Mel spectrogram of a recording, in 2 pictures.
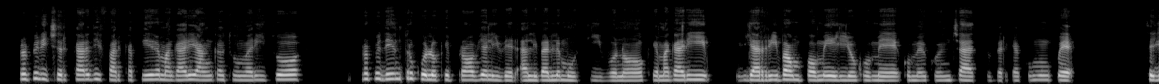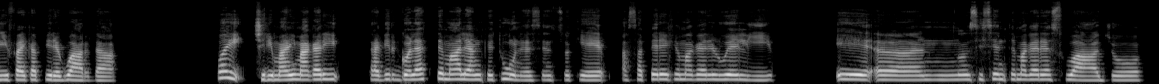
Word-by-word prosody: proprio 245 +2 0
di 245 - -2
cercare 225 0 -1
di 240 0 -4
far 210 -3 -5
capire 215 +2 -1
magari 210 +1 +1
anche 205 +1 -3
a - - -4
tuo 210 -1 -9
marito, 205 +3 0 0.5
proprio 255 +1 -2
dentro 255 +3 0
quello 225 -4 +4
che 215 0 -4
provi 205 +1 0
a - - +5
live 195 -3 -2
a 190 - -4
livello 195 +1 +1
emotivo, 185 -2 -6
no, 180 0 -1
che 195 +1 -7
magari, 210 +2 +1 0.3
gli 200 +2 -1
arriva 205 +2 +3
un 210 -2 +1
po' 200 -1 +1
meglio 195 -1 +1
come 190 -1 -2
come 190 -1 -6
concetto, 190 -1 -4
perché 185 0 -10
comunque, 200 -1 -2 0.6
se 205 - +2
gli 210 +2 +1
fai 210 -1 +3
capire: 210 -1 +1
"Guarda" 190 -3 +1 1.0
poi 300 -3 +2
ci 225 - -2
rimani 215 +1 +5
magari, 230 +2 +4 0.3
tra 215 -1 0
virgolette, 230 +3 +1
"male" 235 -2 +4
anche 225 -1 +1
tu 250 0 0
nel 195 -1 -4
senso 205 0 -8
che, 200 -1 -2
a 210 - -11
sapere 230 +2 +1
che 235 - -5
magari 225 0 0
lui 230 0 +4
è 225 - +4
lì 200 -2 -5 0.7
e, 230 -2 +6
ehm, 210 0 0
non 225 0 +1
si 225 +1 -6
sente 235 0 -2
magari 225 0 +1
a 225 - +1
suo 220 0 -3
agio, 195 0 -2
210 Hz, 175 wpm, -20 LUFS, 195-225 Hz, 1.0 s, e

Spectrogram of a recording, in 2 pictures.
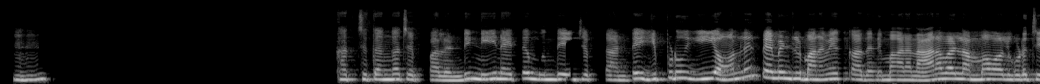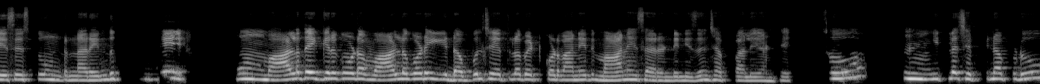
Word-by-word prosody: హుహు. 215 +4 -1 2.9
ఖచ్చితంగా! 230 0 +1
చెప్పాలండి. 205 -2 -2
నేనైతే 250 +1 +2
ముందు 225 0 +3
ఏం 230 - -3
చెప్తా 225 -1 -8
అంటే, 200 +6 -2 0.2
ఇప్పుడు 280 +5 -2 0.2
ఈ - - +6 0.2
ఆన్లైన్ 335 - -2
పేమెంట్‌లు, 285 -4 +4
మనమే 225 +3 +2 0.2
కాదండి! 205 -2 -3
మన 210 -1 -1
నాన్న 200 +5 +3
వాళ్ళ, 260 -1 +3
అమ్మ 220 +1 +3
వాళ్ళు 235 -1 0
కూడా, 225 0 0
చేసేస్తూ 220 +1 -2
ఉంటున్నారు. 195 -1 -2
ఎందుకంటే 240 +3 -5 0.7
హ్మ్. 250 -2 +3
వాళ్ళ 210 +4 +2
దగ్గర 275 -1 +4
కూడా 265 -1 +2 0.2
వాళ్ళు 215 +5 +2
కూడా, 260 +1 +3
ఈ - - -4
డబ్బులు 205 +5 -2
చేతిలో 240 -1 -2
పెట్టుకోవడం 225 -2 -4
అనేది, 215 +1 -2
మానేశారండి, 190 -3 -1
నిజం 185 +4 -4
చెప్పాలి 185 -3 -6
అంటే. 165 +2 -8 0.4
సో 270 - -1 0.7
హ్మ్, 255 -2 +8
ఇట్లా 270 +4 -1
చెప్పినప్పుడు, 250 0 -2
225 Hz, 120 wpm, -22 LUFS, 210-250 Hz, 2.9 s, హ్మ్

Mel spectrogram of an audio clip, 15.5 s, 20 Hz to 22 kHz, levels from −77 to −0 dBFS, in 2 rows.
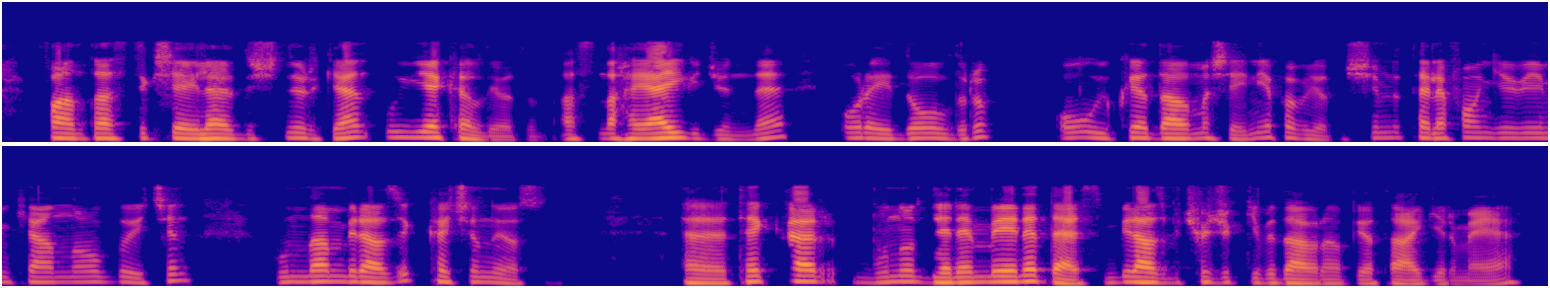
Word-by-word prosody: fantastik 140 -2 0
şeyler 130 -2 +2
düşünürken 145 +4 -1
uyuyakalıyordun. 130 - -1
Aslında 120 +2 -4
hayal 140 +3 +8
gücünle 130 +4 -5 0.3
orayı 140 -4 -5
doldurup 140 +3 -6 0.3
o 155 +2 -8
uykuya 145 0 -2
dalma 135 +1 +1
şeyini 125 +1 -5
yapabiliyordun. 135 - -8
Şimdi 150 +5 -8
telefon 150 +1 -2
gibi 145 0 -8
bir 145 - -5
imkânın 145 0 -3
olduğu 145 -1 -9
için 180 +9 -7 0.4
bundan 155 +2 -1
birazcık 150 +4 +2
kaçınıyorsun. 130 -8 -5 0.6
Eee, 115 -2 +2
tekrar 160 +1 +4
bunu 140 +2 -6
denemeye 145 +3 +5
ne 165 -1 +5
dersin? 105 +7 +3
Biraz 140 -4 +5
bir - - -16
çocuk 140 -1 -5
gibi 125 -1 -8
davranıp 110 -2 -1
yatağa 105 -1 -1
girmeye. 100 +4 -5
140 Hz, 145 wpm, -25 LUFS, 120-150 Hz, 0.6 s, hayal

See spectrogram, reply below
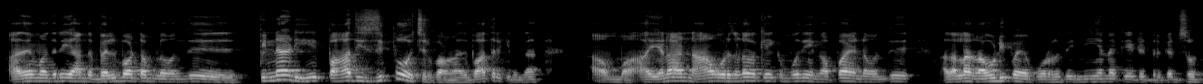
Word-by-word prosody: அதே 155 - +4
மாரி 155 +1 +1
அந்த 145 0 -2
பெல் 140 +2 +3
பாட்டம்‌ல 155 -3 +2
வந்து 125 +3 -6 0.6
பின்னாடி 215 - +5 0.3
பாதி 175 +3 +3
ஜிப் 185 +2 -7
வச்சிருப்பாங்க. 105 - -2
அது 105 - -6
பார்த்திருக்கிறீங்களா? 115 -7 -4 0.7
ஆமா. - - -4 0.3
ஏன்னா, 165 +5 +3 0.2
நான் 155 +1 +2
ஒரு 155 -1 +4
தடவை 170 +1 +2
கேட்கும்போது 155 0 -4
எங்க 130 -3 -6
அப்பா 155 - +2
என்ன 130 0 -6
வந்து, 140 +3 -8 0.5
"அதெல்லாம் 145 -2 +4
ரவுடி 155 +4 +4
பையன் 140 -3 +2
போடுறது. 125 -1 -6
நீ 130 - -12
என்ன 135 +1 -4
கேட்டுட்டு 125 -1 -9
இருக்க" 115 -1 -7
150 Hz, 150 wpm, -25 LUFS, 125-160 Hz, 0.7 s, பின்னாடி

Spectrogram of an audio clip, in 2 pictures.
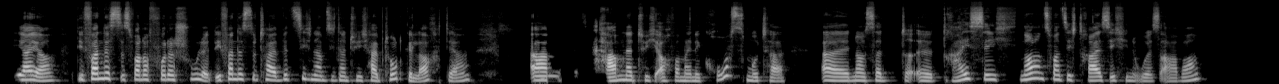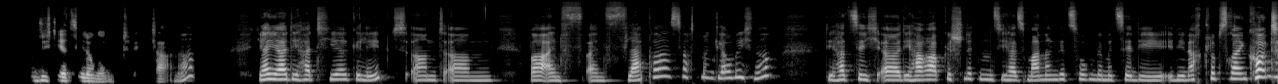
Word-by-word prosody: ja, 210 -1 +5
ja, 180 -2 +1 0.2
die 220 - -3
fanden 255 +4 +7
das 270 -1 +4
das 215 -2 -1
war 220 - +5
noch 220 0 +1
vor 220 0 -2
der 220 - +3
Schule. 240 +2 -1
Die - - -1
fanden 245 +3 +2
das 240 -1 +2
total 210 -3 0
witzig 225 +2 -3
und 220 - 0
haben 205 - -1
sich 185 0 -8
natürlich 185 -1 -5
halbtot 235 +10 0
gelacht, 165 +3 -2
ja? 160 +3 -3 0.7
Ähm, 195 0 +8 0.3
das 285 - -27
kam 175 +4 +6
natürlich 195 -3 -1
auch, 170 - -2
weil 180 - -2
meine 165 -1 -2
Großmutter 175 - -3 0.4
äh, 175 -2 +4
neundzehnhundertd 175 0 -3
äh, 165 -2 -2
30, 225 +5 0
29, 225 -3 +1
30, 180 -1 0
in 175 - -7
USA 155 -1 -5
war. 190 +8 -4 1.1
Und 175 - -6
durch 185 - 0
die - - -2
Erzählungen 155 -6 +1
natürlich - - -18
klar, - - -5
ne? 395 - -4 0.6
Ja, 225 +1 +5
ja, 235 -1 +9
die 230 -2 -1
hat 220 0 0
hier 230 0 0
gelebt 220 +8 -3
und, 200 -1 -3
ähm, 190 0 -3 0.3
war 195 0 +5
ein 180 0 +1
F 180 0 -8
ein 180 0 -3
Flapper, 200 - 0
sagt 355 -1 -5
man, 310 -3 -5
glaub 295 +1 -1
ich, 325 -2 -1
ne? 280 - -2 0.7
Die 205 -2 -1
hat 215 0 +1
sich 220 -2 0
äh, 200 0 +5
die 205 -1 0
Haare 205 +2 +6
abgeschnitten 235 +2 -1
und 220 - -3
sich 210 0 -3
als 200 0 0
Mann 195 +2 +2
angezogen, 230 +1 -2
damit 205 -2 -3
sie 210 +2 +2
in 200 - -2
die 190 -1 -3
in 190 - -4
die 200 0 0
Nachtclubs 260 +6 -1
rein 260 -1 +6
konnte. 345 +3 +8
205 Hz, 200 wpm, -23 LUFS, 180-230 Hz, 1.1 s, ja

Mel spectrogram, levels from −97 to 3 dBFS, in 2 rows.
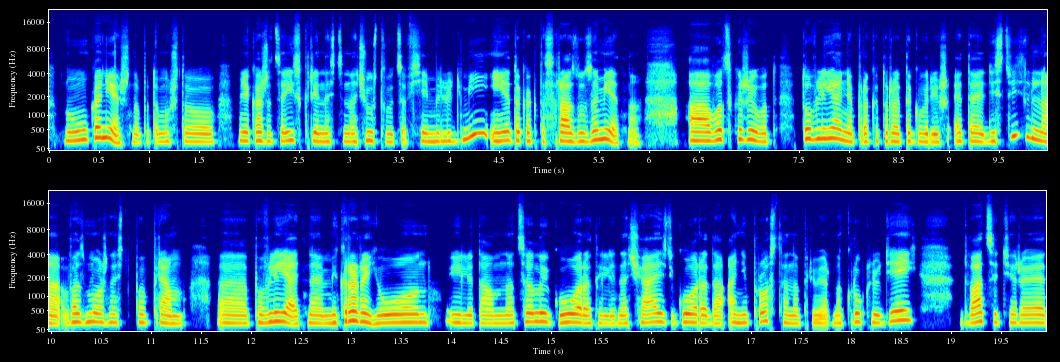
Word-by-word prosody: Ну, 220 +3 +2
конечно, 235 - +2
потому 195 +2 -6
что, 195 -2 -2 0.2
мне 215 -2 0
кажется, 205 -2 -1
искренность, 205 -3 -2
она 195 0 -1
чувствуется 195 -3 -4
всеми 200 -1 -2
людьми, 245 - +1
и 205 - 0
это 220 0 +2
как-то 210 0 -5
сразу 205 -1 +3
заметно. 200 -6 +1 0.4
А 215 -1 +5
вот 240 +2 +3
скажи, 245 -2 +2
вот 195 -4 -4 0.2
то 260 - +5
влияние, 260 -5 +3
про 195 - -3
которое 205 -1 -2
ты 205 +2 -4
говоришь, 195 -1 -2
это 205 -1 -1
действительно 225 - 0
возможность 205 -1 -1
п 200 -1 -4
прям, 185 -3 -2 0.3
э, 185 -1 -1
повлиять 195 -2 +2
на 185 -1 0
микрорайон 200 -1 +3
или 195 -4 -2
там 185 0 -3
на 185 0 -2
целый 215 +2 +2
город, 190 -1 +2
или 180 -1 -3
на 185 +1 -3
часть 200 +2 -1
города, 185 -4 +1
а - - -2
не 195 0 -1
просто, 220 -1 -3
например, 95 - -4
на 95 - -5
круг 210 -1 -2
людей 235 +6 +1 0.4
20 205 -1 0
тире 195 -2 -1
200 Hz, 160 wpm, -24 LUFS, 190-215 Hz, 0.4 s, А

